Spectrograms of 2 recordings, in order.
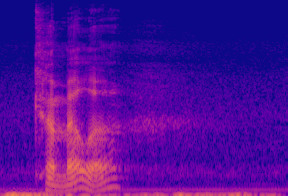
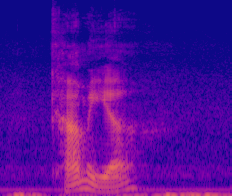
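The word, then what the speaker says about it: Camellia: Uh, Camella, Kamia, depending on how you want to pronounce double L's.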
